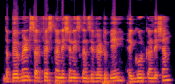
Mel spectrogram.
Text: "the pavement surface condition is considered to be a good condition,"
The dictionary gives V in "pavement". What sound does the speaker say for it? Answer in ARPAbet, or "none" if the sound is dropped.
none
